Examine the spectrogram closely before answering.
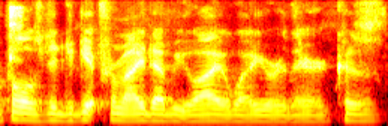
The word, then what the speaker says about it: IWI: is just a bonus you could pronounce this E Lee but I believe it's iwi Israel weapon Industries could be Evie though I kind of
